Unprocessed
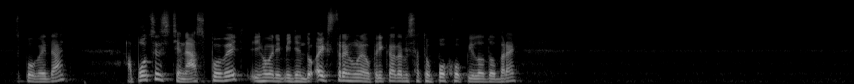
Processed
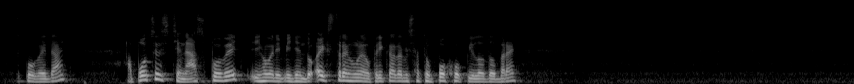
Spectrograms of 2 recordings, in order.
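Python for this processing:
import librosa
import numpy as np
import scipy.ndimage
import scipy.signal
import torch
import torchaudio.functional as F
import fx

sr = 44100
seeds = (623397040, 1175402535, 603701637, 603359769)

y = fx.tilt_shelf(x, sr, db=9.0, hz=880.0)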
